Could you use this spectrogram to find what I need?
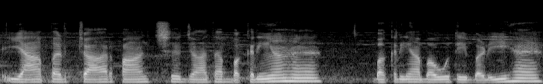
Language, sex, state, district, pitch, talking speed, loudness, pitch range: Hindi, male, Punjab, Fazilka, 120 Hz, 130 wpm, -17 LUFS, 115-130 Hz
